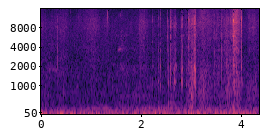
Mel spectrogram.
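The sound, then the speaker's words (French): Stone rubbed against another stone to grind powder: a soft, continuous gritty scraping with faint crackles, steady and quiet throughout, turning slightly rougher in the second half. “En frottant cette pierre contre la pierre, je vais faire de la poudre.”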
